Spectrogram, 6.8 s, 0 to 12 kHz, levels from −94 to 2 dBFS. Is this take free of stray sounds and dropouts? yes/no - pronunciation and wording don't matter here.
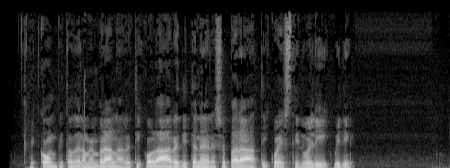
yes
